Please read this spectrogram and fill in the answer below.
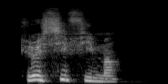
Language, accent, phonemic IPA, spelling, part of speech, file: French, Canada, /kʁy.si.fi.mɑ̃/, crucifiements, noun, LL-Q150 (fra)-crucifiements.wav
- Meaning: plural of crucifiement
